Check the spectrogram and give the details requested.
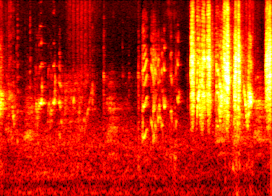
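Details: Budgerigars kept as pets: soft, faint twittering at first, then a run of loud, rapid, scratchy chirps over the final second and a half.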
